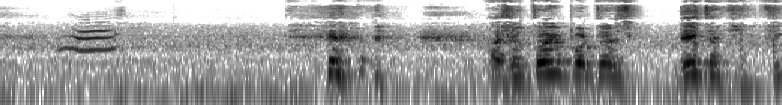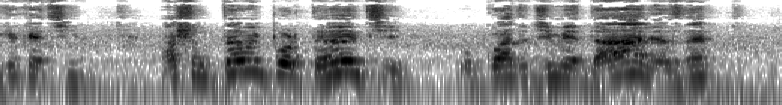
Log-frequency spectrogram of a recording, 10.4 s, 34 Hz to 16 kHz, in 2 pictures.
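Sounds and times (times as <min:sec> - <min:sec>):
cat meowing: 0:00.3 - 0:01.0
speech: 0:02.2 - 0:10.4.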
